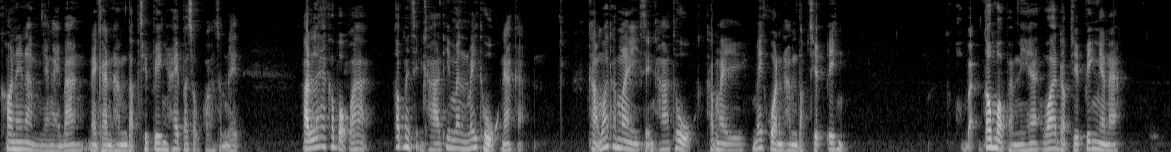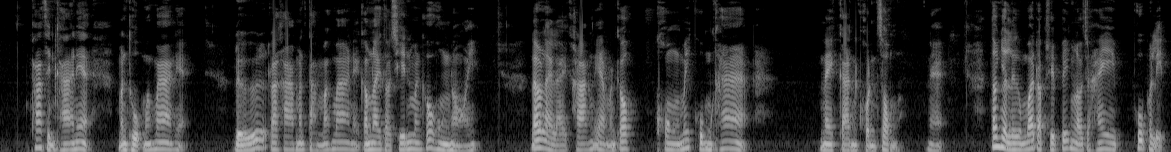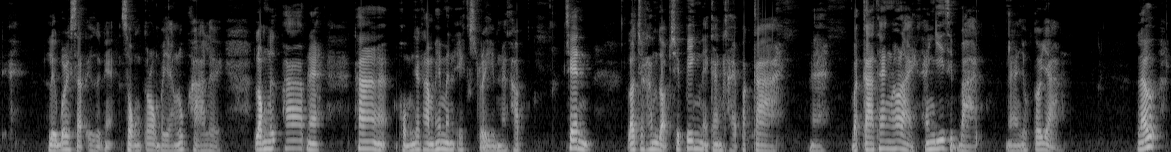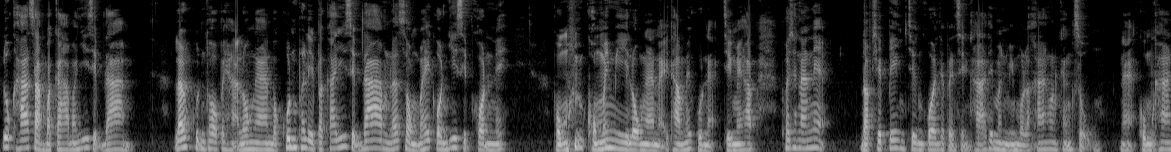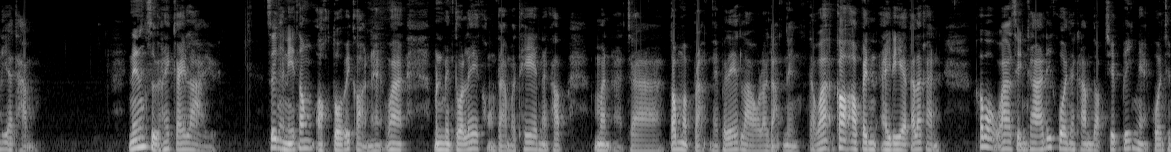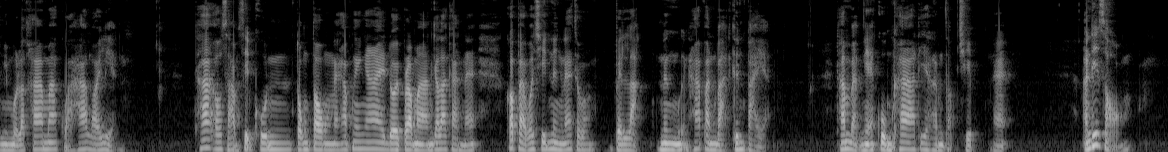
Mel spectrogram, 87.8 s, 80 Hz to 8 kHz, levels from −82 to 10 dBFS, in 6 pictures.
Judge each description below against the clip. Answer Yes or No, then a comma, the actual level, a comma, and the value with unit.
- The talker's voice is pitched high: No, low, 125 Hz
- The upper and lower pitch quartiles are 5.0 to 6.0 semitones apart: No, average, 3.3 semitones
